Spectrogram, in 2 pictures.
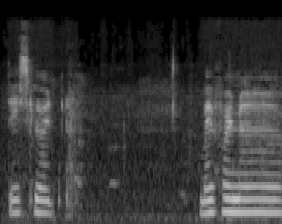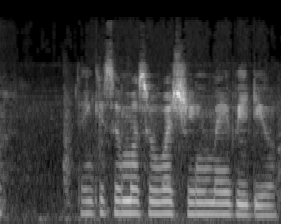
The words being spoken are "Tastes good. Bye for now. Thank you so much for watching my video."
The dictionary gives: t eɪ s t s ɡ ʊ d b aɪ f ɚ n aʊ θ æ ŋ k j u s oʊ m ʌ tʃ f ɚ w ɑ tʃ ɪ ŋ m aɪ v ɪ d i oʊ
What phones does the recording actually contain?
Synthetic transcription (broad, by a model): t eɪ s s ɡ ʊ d b aɪ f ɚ n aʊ t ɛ ŋ k j u s oʊ m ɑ tʃ f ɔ w ɑ tʃ ɪ ŋ m aɪ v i d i oʊ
